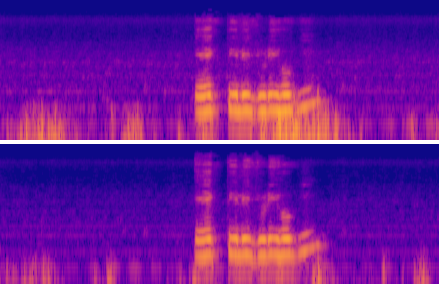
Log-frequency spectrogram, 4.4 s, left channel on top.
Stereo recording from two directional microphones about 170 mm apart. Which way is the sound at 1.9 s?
25° right (ahead or behind).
